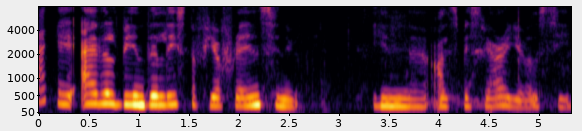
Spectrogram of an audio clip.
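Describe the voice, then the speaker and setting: With a slight Russian accent, the speaker talks at a fairly slow pace with long, frequent pauses. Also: woman. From Ukraine. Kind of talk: casual chat. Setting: virtual reality social space.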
